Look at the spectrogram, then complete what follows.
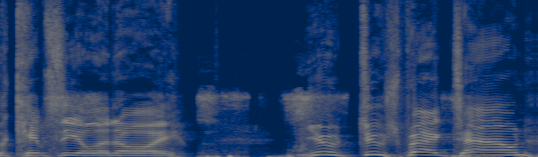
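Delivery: slow, drawn-out, taunting delivery. Imagining a wrestler coming out to insult a town: The Rock voice. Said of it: "imagining Rock coming out and going".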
